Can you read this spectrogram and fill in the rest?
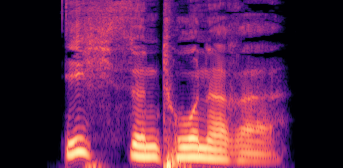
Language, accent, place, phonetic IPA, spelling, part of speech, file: German, Germany, Berlin, [ˈɪçzʏnˌtoːnəʁə], ich-syntonere, adjective, De-ich-syntonere.ogg
- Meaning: inflection of ich-synton: 1. strong/mixed nominative/accusative feminine singular comparative degree 2. strong nominative/accusative plural comparative degree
